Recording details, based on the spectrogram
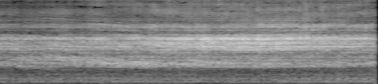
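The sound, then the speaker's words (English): A loud, steady mechanical roar from a recreational boat passing close by in an area busy with recreational vessel traffic, swelling to a peak midway and easing slightly as it moves off, with no voices. “and then you'll hear a loud vessel passing close by.”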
